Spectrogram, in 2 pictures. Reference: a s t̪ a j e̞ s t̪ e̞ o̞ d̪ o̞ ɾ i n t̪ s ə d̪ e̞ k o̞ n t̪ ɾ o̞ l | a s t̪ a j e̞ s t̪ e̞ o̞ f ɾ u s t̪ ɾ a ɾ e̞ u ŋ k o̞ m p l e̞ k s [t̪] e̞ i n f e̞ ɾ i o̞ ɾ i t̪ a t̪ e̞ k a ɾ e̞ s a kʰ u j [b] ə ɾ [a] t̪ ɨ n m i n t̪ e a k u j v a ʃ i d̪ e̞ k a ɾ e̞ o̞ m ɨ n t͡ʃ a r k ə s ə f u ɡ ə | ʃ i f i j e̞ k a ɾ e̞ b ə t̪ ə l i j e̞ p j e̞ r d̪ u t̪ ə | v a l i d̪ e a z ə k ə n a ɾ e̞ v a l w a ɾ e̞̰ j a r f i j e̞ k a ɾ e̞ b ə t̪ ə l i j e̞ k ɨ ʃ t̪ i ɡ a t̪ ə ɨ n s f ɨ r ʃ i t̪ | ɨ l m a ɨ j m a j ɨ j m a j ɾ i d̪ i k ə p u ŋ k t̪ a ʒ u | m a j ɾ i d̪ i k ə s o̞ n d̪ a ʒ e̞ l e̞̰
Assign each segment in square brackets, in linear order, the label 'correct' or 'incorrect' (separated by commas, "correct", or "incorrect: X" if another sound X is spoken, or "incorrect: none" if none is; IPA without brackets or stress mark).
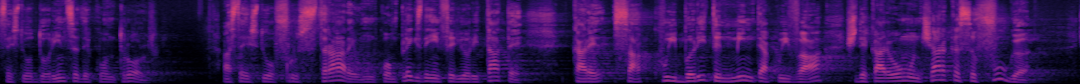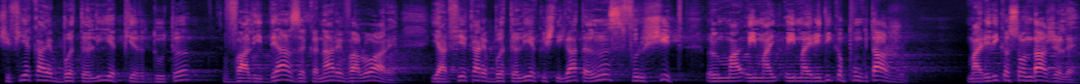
incorrect: d̪, correct, incorrect: i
